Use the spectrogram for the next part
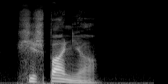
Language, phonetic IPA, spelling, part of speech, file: Polish, [xʲiʃˈpãɲja], Hiszpania, proper noun, Pl-Hiszpania.ogg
